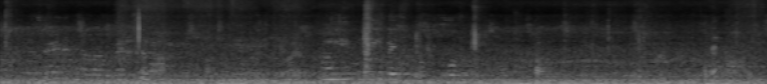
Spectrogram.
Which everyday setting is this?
residential area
